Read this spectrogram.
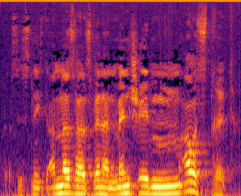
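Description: An actor playing an eccentric, playful painter in a 1950s German radio comedy, coaxing and amused, often repeating himself. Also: male voice, mid-range voice, fairly even intonation, fairly quick, warm tone, lightly acted. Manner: coaxing, stammering repetitions, amused. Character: eccentric male painter, playfully smitten with a monkey. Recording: noisy old 1950s radio recording.

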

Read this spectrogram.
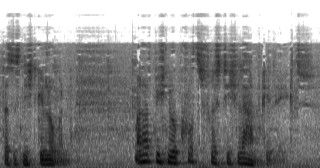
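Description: A man's voice: on the low side, wildly swooping pitch, moderate pace, gravelly, a little mellow, muffled recording, a little hiss or hum, exaggerated voice. An actor playing a stubborn, hard-boiled private detective narrating his case laconically in a noir radio play. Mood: dry, insistent. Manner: laconic, dry, clipped sentences.

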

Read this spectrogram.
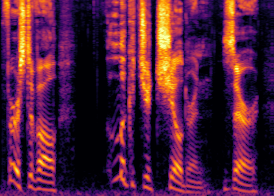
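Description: A man's voice: fairly high pitch, wildly swooping pitch, a little slow, sharp tone, breathy edge, dry recording, pitched above the performer's own voice, heavily acted. A man voicing a smug, falsely genial parson in an audiobook story, talking down in a condescending way. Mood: genial, probing. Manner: condescending, hesitating mid-phrase.

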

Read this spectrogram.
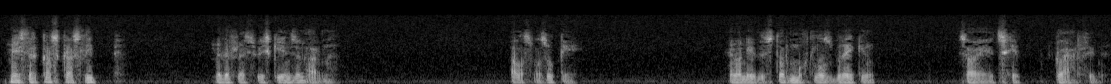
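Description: Deep, clear-edged brooding ship's mate. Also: male voice, steady tone, measured pace, long pauses, a bit bright, full character voice, poor audio. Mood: brooding, reflective. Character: brooding ship's first mate, narrating his own story. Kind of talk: Dutch radio play acting and narration. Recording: hissy old radio recording.

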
